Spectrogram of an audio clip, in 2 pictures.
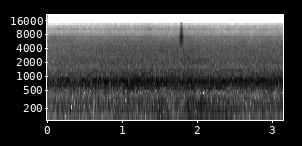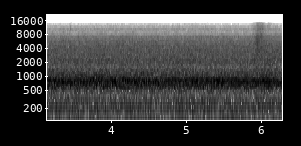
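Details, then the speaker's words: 2017 5-ton split-system AC condenser for the downstairs floor, not cooling: steady, even humming buzz with no spin-up as the compressor tries to start. Tech calls it the "death buzz". "So I think we got the old death buzz. Probably gonna be on this one right here."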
